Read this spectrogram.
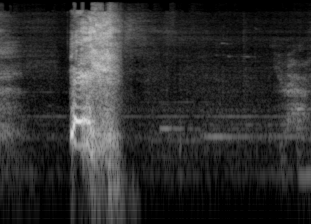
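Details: A single loud, explosive sneeze with a brief voiced onset, followed by quiet: a sneeze from a male, induced with chhikni sneezing powder.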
